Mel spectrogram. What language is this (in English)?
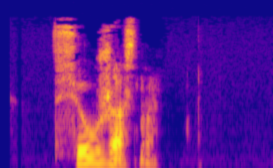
Russian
